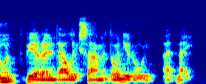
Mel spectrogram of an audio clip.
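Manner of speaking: ordinary talk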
